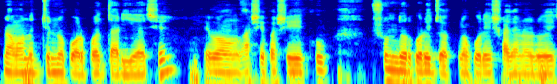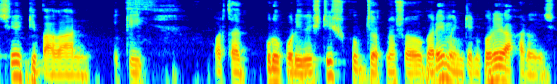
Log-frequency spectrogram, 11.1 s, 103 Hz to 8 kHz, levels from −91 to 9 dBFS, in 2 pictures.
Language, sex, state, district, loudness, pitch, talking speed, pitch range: Bengali, male, West Bengal, Jhargram, -18 LUFS, 95 Hz, 140 wpm, 90-105 Hz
